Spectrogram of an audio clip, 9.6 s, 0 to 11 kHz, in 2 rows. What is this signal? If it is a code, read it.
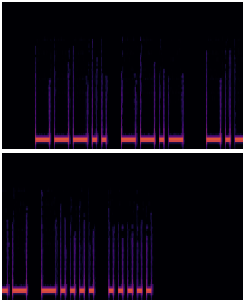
Morse code, heard as a keyed tone, about 13 wpm, 800 Hz. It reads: 8QY65
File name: CW / DET / 1 9 1500C S A 12wpm 3800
